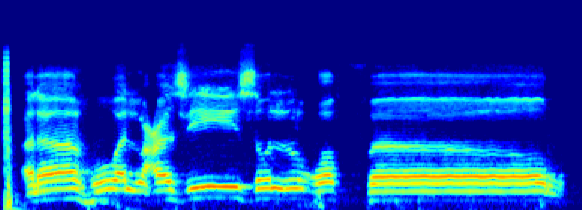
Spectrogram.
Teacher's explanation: زا سیٹی والے حروف میں سے ہے، 3 حروف جو سیٹی کے ساتھ ادا ہوتے ہیں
